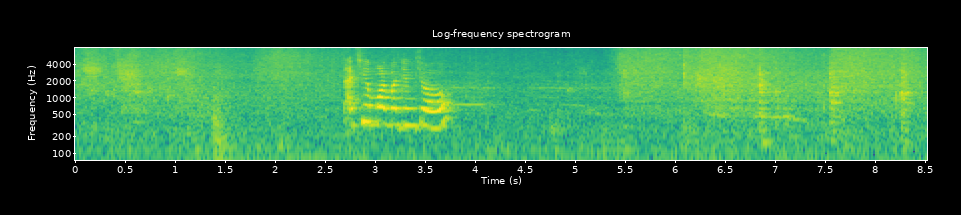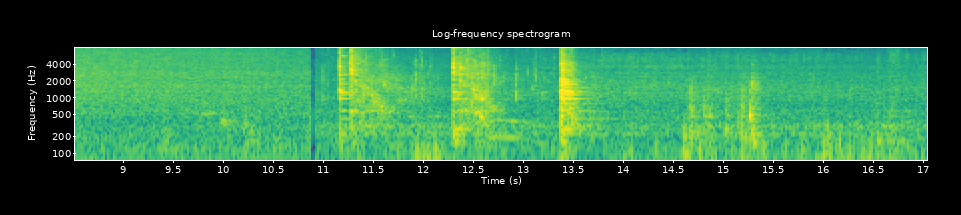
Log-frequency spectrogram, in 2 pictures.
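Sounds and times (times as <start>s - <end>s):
food sizzling in hot oil: 0.0s - 17.0s
metal ladle clanking in wok: 11.2s - 13.8s.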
